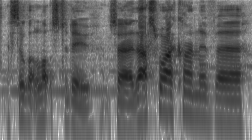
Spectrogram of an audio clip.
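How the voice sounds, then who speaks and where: Here a man from Lincolnshire, England, talks at medium pitch and a little quickly over soft background music. Nasal from a cold, he's enthusiastic and rambling during a casual gaming stream, voicing chat messages aloud.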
